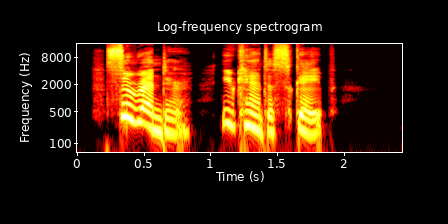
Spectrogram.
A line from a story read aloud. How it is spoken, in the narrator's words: the woman snapped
